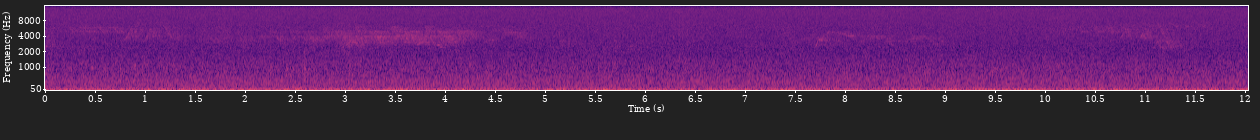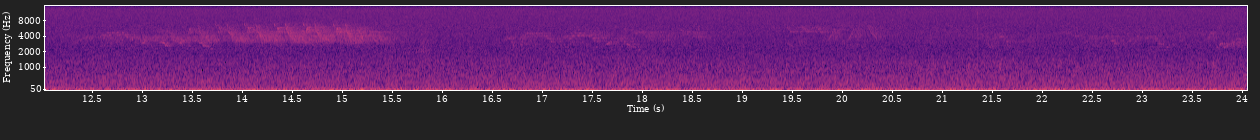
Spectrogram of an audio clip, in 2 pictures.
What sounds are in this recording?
Chestnut-sided Warbler, Ovenbird, Veery, Red-eyed Vireo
